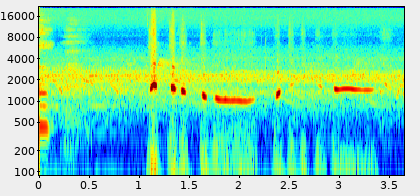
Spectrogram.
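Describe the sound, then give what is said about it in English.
A man whistles a short, cheerful tune to himself as he happily hops over to the first obstacle in a course, a run of quick bright notes followed by a couple of longer held ones, fairly clear with no talking. “Whistling to himself, … happily hopped over to the first obstacle in the course.”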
